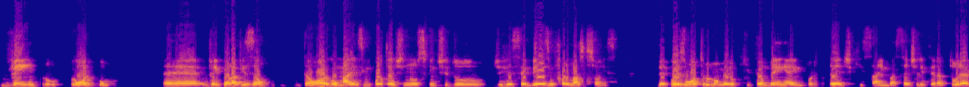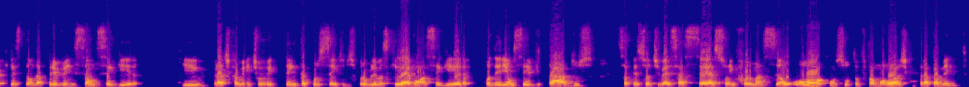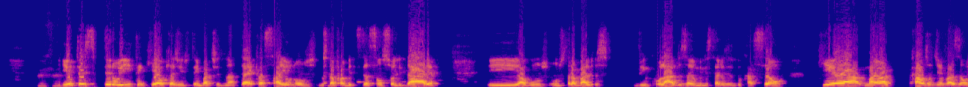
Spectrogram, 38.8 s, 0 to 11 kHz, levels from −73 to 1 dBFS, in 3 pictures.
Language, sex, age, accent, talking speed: Portuguese, male, 30-49, Brazilian, 150 wpm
